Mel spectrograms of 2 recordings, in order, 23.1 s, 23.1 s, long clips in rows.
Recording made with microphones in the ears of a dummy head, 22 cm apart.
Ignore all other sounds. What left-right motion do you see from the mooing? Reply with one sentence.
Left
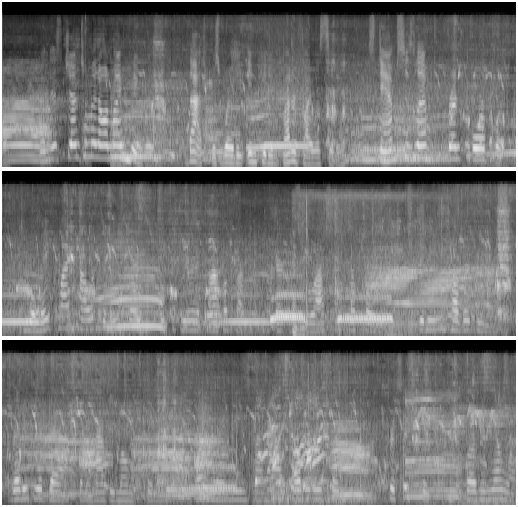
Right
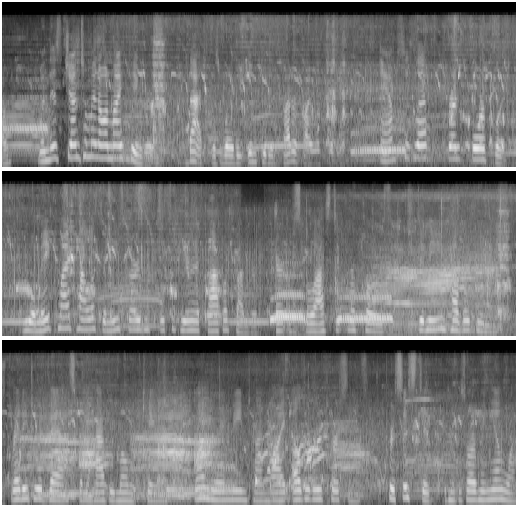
You can hear the mooing move from left to right and back again.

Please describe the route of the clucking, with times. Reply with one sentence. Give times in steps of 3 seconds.
You can hear the clucking on the right from 0 s, in the centre from 9 s and on the left from 15 s.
